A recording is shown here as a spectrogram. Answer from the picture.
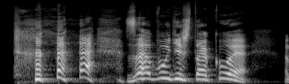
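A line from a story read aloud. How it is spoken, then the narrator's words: Laughing. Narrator (Russian): рассмеялся Олег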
